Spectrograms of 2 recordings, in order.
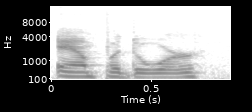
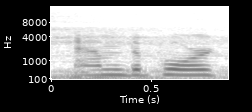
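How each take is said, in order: First: The name is said with m-p-d order. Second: The name is said with m-d-p order. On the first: The speaker calls it wrong. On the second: The speaker calls it right.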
